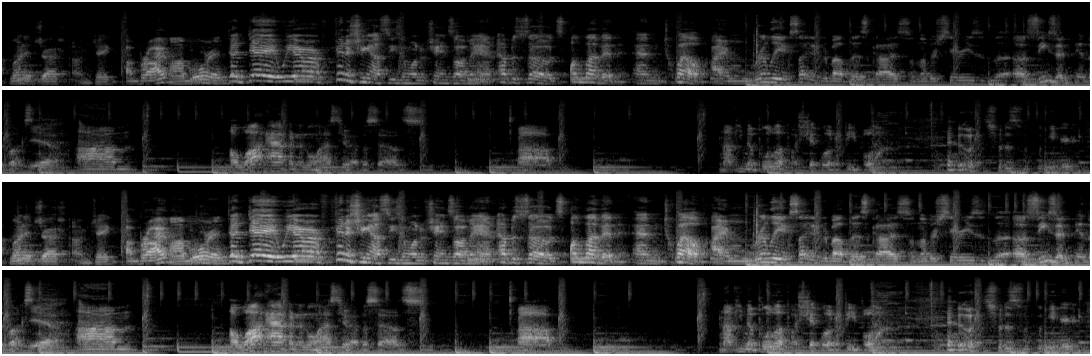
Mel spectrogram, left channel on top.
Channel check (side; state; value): left; quieter; 8.7 dB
